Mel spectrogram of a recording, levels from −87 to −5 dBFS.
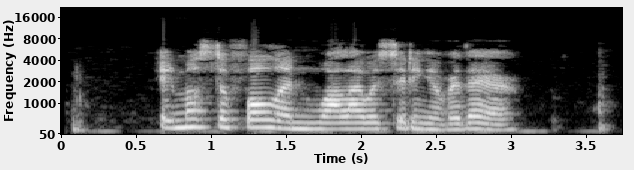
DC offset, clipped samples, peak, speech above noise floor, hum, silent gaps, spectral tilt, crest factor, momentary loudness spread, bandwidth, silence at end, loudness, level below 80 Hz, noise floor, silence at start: under 0.1%; under 0.1%; 0 dBFS; 31 dB; none; none; -3.5 dB/octave; 16 dB; 6 LU; 8.4 kHz; 0.1 s; -14 LUFS; -60 dBFS; -45 dBFS; 0.1 s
